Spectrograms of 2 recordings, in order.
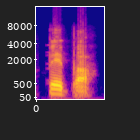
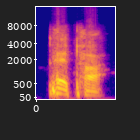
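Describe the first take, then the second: First: The p has no puff of air. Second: The p has a strong puff of air. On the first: The speaker calls it right. "in Spanish patanka are never aspirated... in Spanish we say pepa" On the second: The speaker calls it wrong. "We don't say pepa"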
